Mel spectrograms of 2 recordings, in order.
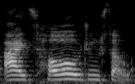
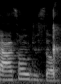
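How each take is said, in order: First: Mock I told you so, slow and louder. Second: Said in the usual way. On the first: Her man saying it, slow and mocking. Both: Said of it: "I did not wanna hear".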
